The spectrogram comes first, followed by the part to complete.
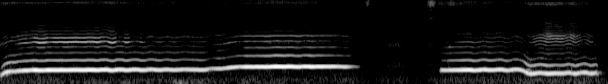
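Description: A woman's solo voice singing a Christmas hymn unaccompanied. She holds a long note with vibrato, then moves to a higher one. After a short breath about halfway through, she holds another note that drops lower near the end.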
